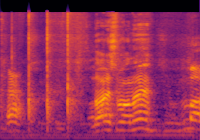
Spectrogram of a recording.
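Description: Excited men's voices and laughter, with several sharp pats of a hand on a back during a hug in the first second.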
